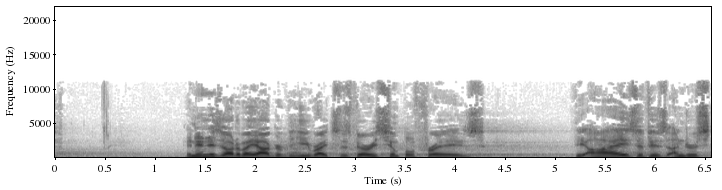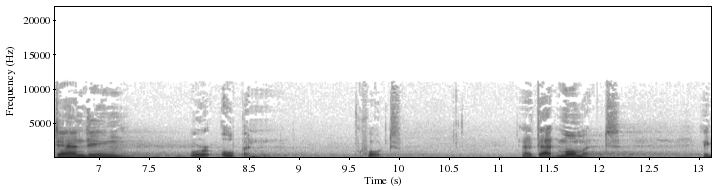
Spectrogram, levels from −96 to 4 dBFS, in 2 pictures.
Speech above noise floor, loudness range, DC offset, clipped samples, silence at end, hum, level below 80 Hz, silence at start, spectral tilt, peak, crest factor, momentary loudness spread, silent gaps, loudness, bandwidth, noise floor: 32 dB; 12 LU; under 0.1%; under 0.1%; 0 s; none; -58 dBFS; 0 s; -5.5 dB/octave; -2 dBFS; 22 dB; 19 LU; none; -21 LUFS; 11.5 kHz; -53 dBFS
